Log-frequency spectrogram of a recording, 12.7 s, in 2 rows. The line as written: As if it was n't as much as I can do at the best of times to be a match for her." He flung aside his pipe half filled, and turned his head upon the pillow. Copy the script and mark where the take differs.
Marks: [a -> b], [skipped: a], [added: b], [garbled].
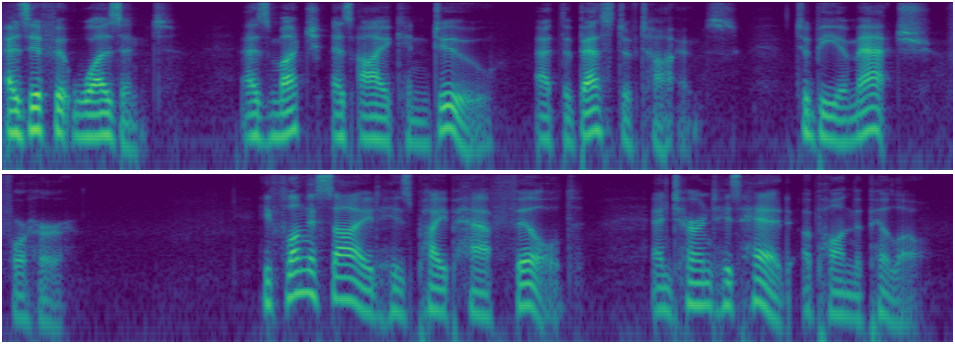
As if it was n't as much as I can do at the best of times to be a match for her." He flung aside his pipe half filled, and turned his head upon the pillow.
